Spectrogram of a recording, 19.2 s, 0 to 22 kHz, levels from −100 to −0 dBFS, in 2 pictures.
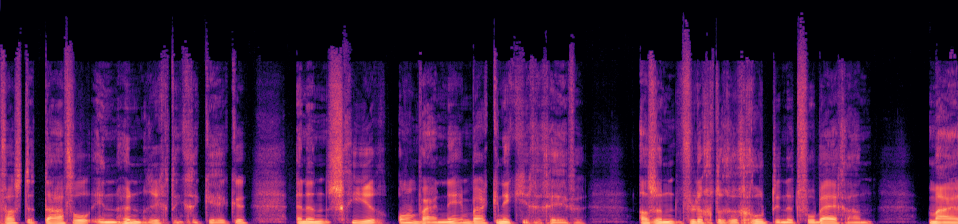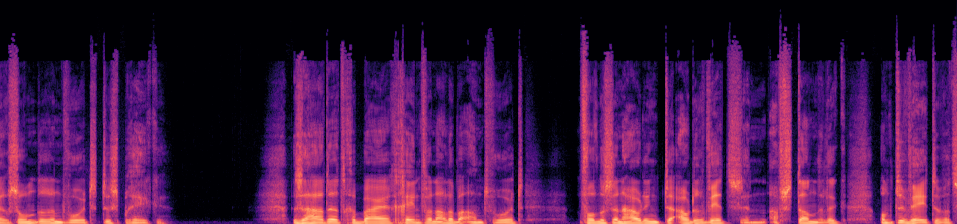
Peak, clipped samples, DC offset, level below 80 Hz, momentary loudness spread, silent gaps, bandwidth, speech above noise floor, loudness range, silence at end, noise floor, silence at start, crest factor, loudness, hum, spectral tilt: -2 dBFS; under 0.1%; under 0.1%; -62 dBFS; 12 LU; none; 17.5 kHz; 60 dB; 2 LU; 0 s; -78 dBFS; 0 s; 16 dB; -19 LUFS; none; -6 dB/octave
